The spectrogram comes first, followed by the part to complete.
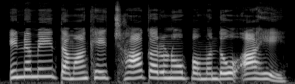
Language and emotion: Sindhi, neutral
